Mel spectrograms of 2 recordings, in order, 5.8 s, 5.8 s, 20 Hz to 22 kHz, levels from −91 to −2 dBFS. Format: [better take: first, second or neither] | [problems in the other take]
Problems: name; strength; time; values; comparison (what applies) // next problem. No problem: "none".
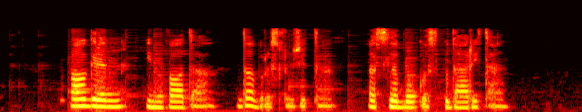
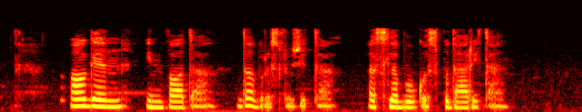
second | noise reduction (neural separator model SepFormer DNS4)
